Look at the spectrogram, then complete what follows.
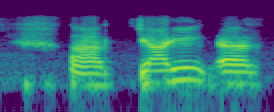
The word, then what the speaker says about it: Jari: The word Jari has originated from the Persian word Zari, Zaridan. Z cannot be pronounced in Bengali, so Zari has been replaced with Jari, Jari.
